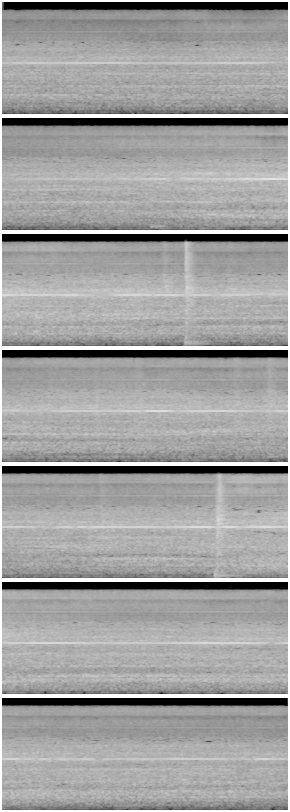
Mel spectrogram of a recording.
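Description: Dry-cleaning machine running: a steady mechanical whir with a constant high whine, broken by two sharp clicks about nine seconds apart.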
